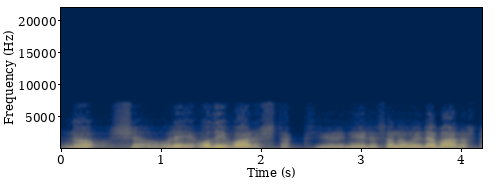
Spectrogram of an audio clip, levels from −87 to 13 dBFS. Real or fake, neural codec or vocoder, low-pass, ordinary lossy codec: fake; codec, 16 kHz, 0.4 kbps, LongCat-Audio-Codec; 7.2 kHz; none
